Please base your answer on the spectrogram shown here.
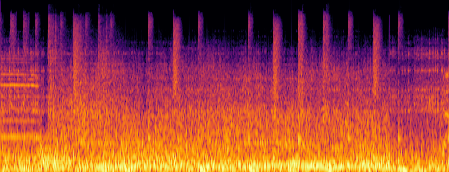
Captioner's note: water crashes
